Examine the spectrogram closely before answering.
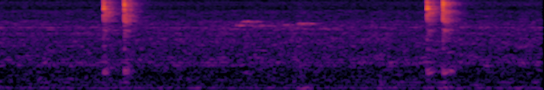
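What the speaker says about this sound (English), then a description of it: "now I can go ahead and click on" Two pairs of quick, faint mouse clicks about a second and a half apart in a quiet room, made while selecting a suggested prompt in Microsoft Copilot Studio.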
